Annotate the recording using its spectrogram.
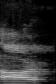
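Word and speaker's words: hour: इसी तरह एन आर, अब यहाँ पे एच है लेकिन एच साइलेंट है।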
